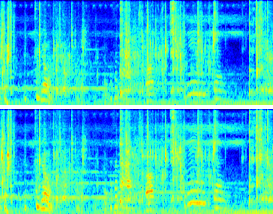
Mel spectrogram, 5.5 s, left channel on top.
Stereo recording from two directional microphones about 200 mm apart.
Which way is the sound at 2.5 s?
15° left (ahead or behind).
